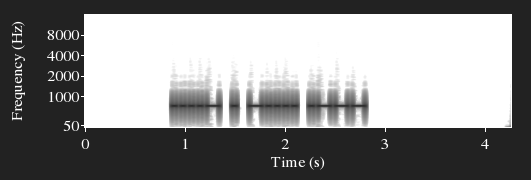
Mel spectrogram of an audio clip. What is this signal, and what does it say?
Morse code, heard as a keyed tone, about 28 wpm, 700 Hz. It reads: 4E6J
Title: Four Challenging Letter-Number Combinations 28wpm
